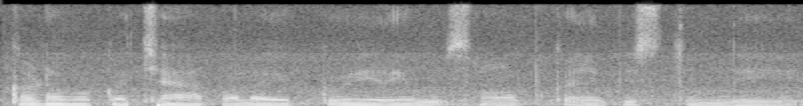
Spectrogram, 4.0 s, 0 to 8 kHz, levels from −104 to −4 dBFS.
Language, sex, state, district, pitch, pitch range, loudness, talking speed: Telugu, male, Andhra Pradesh, Manyam, 100 Hz, 95-105 Hz, -18 LUFS, 90 wpm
